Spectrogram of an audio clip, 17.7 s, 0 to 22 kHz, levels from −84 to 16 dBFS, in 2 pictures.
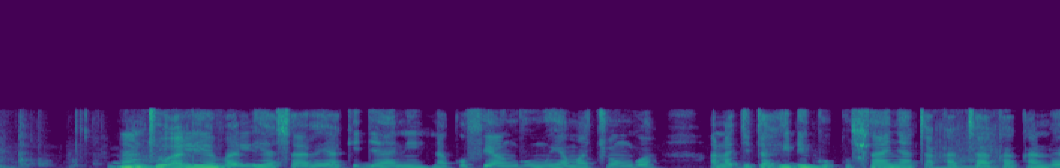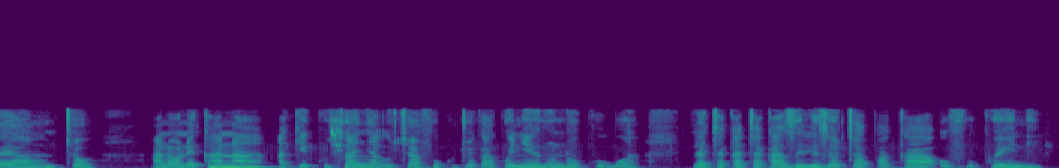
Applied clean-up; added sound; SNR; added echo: none; Zipper (clothing); 11 dB; none.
